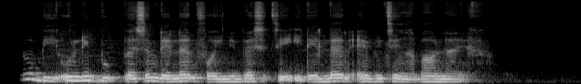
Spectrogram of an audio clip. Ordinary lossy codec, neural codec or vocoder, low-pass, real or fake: none; vocoder, 48 kHz, 128 mel bands, Vocos; none; fake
